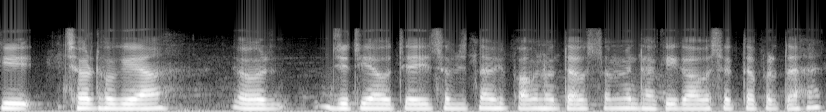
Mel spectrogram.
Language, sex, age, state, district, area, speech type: Hindi, male, 18-30, Bihar, Muzaffarpur, rural, spontaneous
